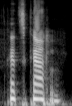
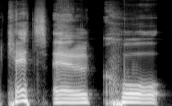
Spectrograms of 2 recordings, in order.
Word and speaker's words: Quetzalcoatl: I need to know how they pronounce it. Quetzalcoatl. Oh, very good, Amy. Quetzalcoatl.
